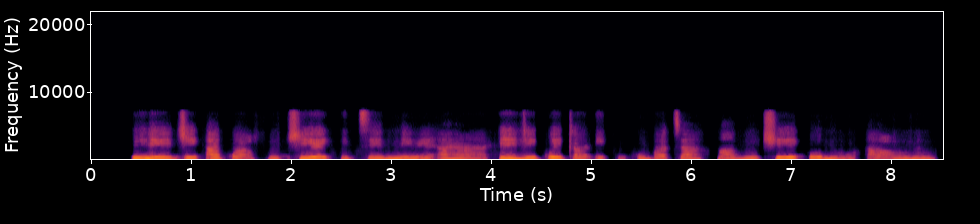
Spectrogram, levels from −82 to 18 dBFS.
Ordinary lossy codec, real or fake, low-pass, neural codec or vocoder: none; fake; 7.2 kHz; codec, 16 kHz, 0.5 kbps, FreqCodec, smaller model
